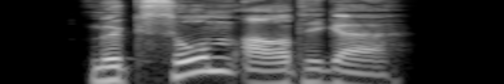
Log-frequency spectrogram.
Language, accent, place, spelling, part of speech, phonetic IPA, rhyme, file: German, Germany, Berlin, myxomartiger, adjective, [mʏˈksoːmˌʔaːɐ̯tɪɡɐ], -oːmʔaːɐ̯tɪɡɐ, De-myxomartiger.ogg
- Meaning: inflection of myxomartig: 1. strong/mixed nominative masculine singular 2. strong genitive/dative feminine singular 3. strong genitive plural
